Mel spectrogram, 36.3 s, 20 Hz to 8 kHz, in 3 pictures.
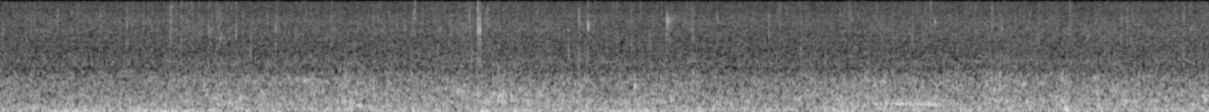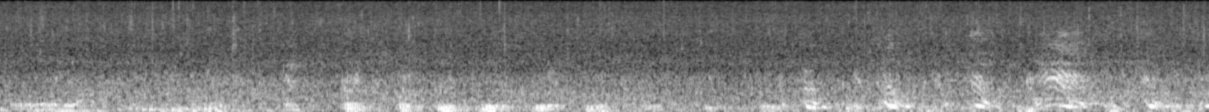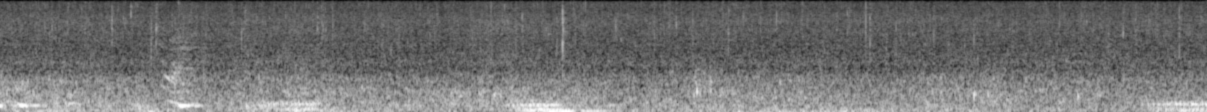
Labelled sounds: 22.5	22.9	humpback whale, 0.78 to 1.2 kHz

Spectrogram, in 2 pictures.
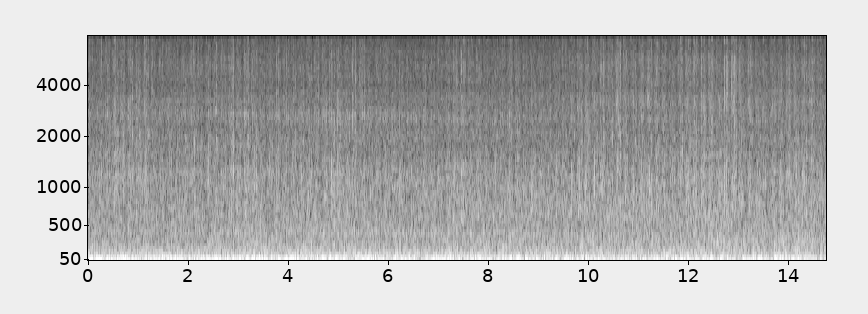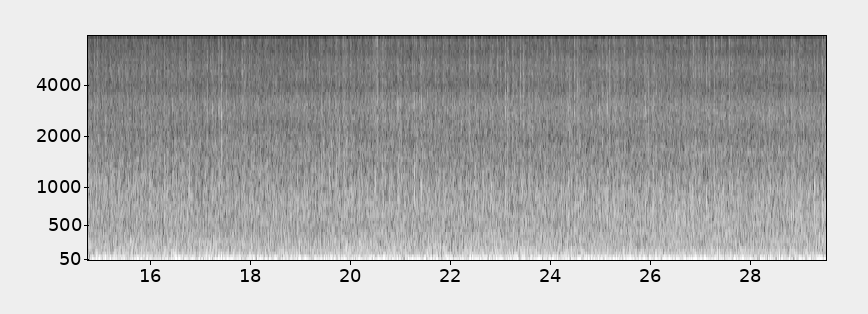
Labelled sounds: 0.4	1.3	killer whale, 1.2 to 3.8 kHz

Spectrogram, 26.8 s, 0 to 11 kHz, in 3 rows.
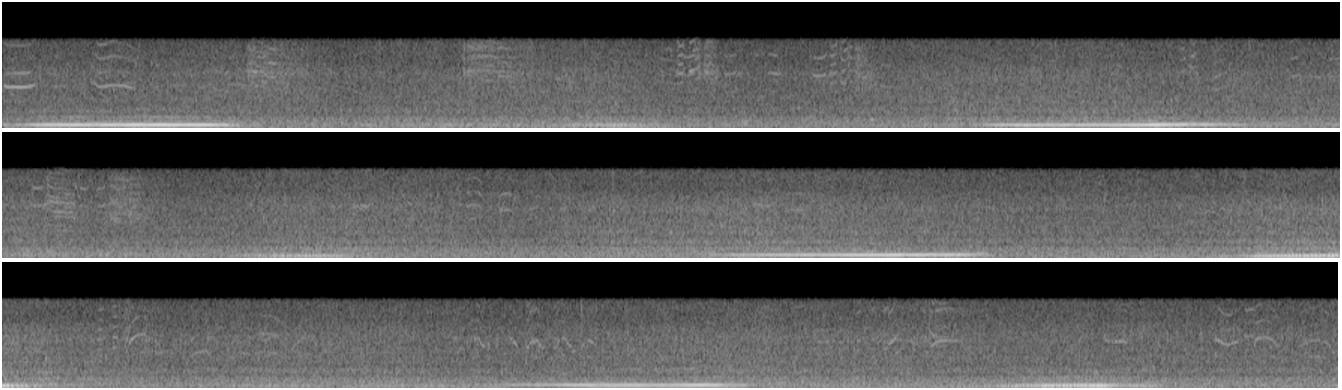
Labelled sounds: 0.0	0.9	Pacific white-sided dolphin, 3.4 to 4.1 kHz
3.1	3.4	Pacific white-sided dolphin, 4.9 to 5.1 kHz

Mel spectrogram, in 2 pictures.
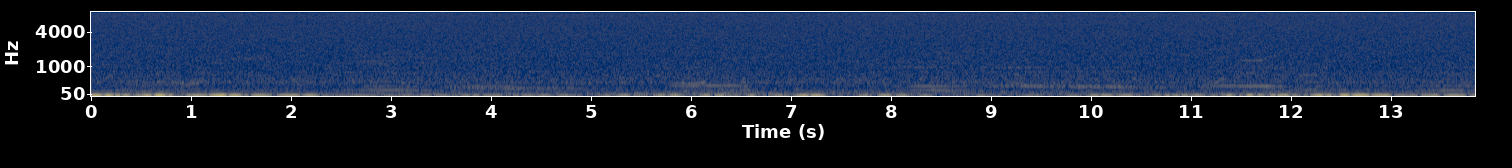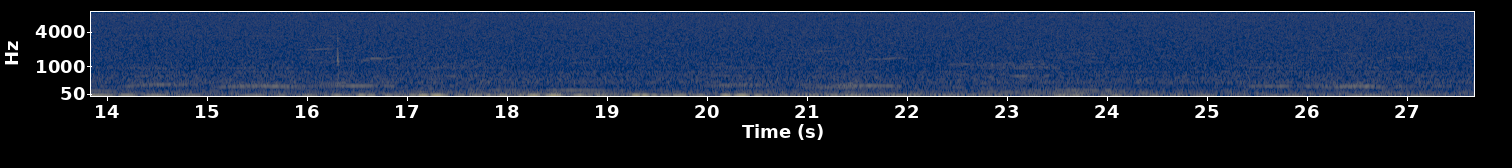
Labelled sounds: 11.5	11.9	humpback whale, 1.3 to 1.7 kHz
16.0	16.9	humpback whale, 1.3 to 2.2 kHz
21.6	22.0	humpback whale, 1.4 to 1.6 kHz

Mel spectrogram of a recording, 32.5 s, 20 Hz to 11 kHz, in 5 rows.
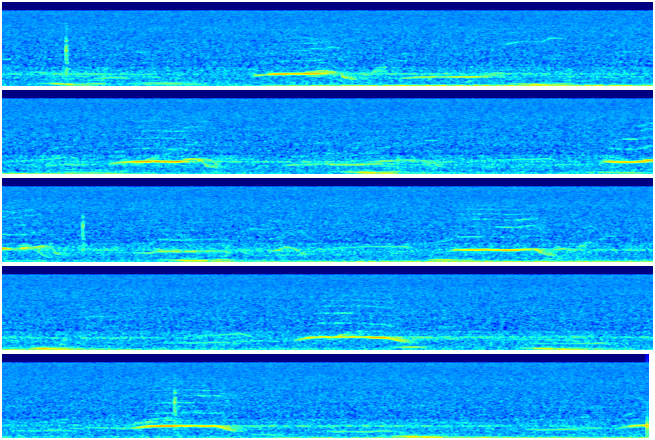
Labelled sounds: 3.0	3.3	humpback whale, 2.0 to 2.2 kHz
5.1	5.7	humpback whale, 2.0 to 2.6 kHz
8.0	8.4	humpback whale, 2.0 to 2.2 kHz
12.7	13.2	humpback whale, 0.96 to 2.9 kHz
17.6	18.4	humpback whale, 0.99 to 2.2 kHz
23.2	23.5	humpback whale, 0.96 to 2.2 kHz
27.6	28.3	humpback whale, 1.5 to 2.6 kHz

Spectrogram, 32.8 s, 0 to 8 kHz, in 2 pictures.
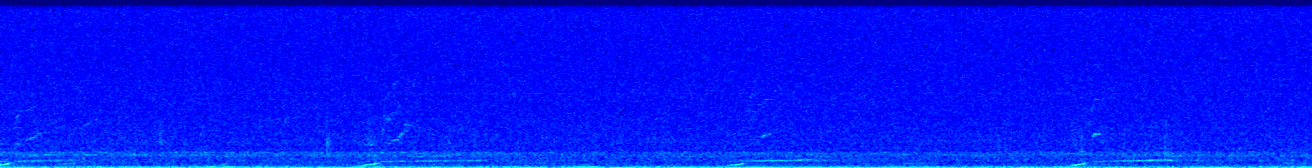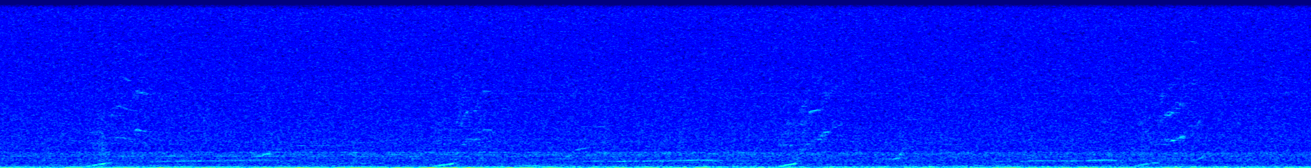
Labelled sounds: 0.3	0.6	humpback whale, 1.3 to 1.7 kHz
4.9	5.1	humpback whale, 1.3 to 1.8 kHz
17.8	18.1	humpback whale, 2.7 to 3.0 kHz
30.9	31.2	humpback whale, 1.2 to 1.6 kHz

